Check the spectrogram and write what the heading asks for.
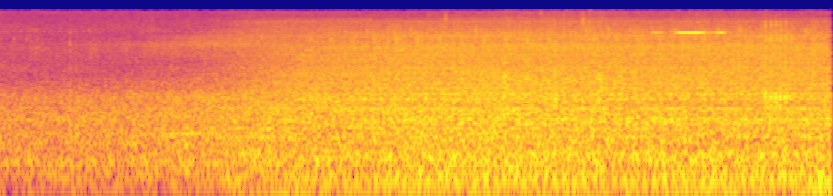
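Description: A minivan driving up, its engine and tyre noise growing louder over the first few seconds, then holding steady.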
